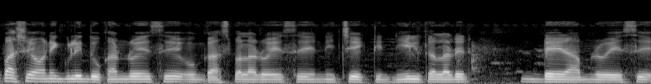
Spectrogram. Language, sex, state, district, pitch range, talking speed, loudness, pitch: Bengali, male, West Bengal, Cooch Behar, 115-125 Hz, 120 wpm, -16 LUFS, 120 Hz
